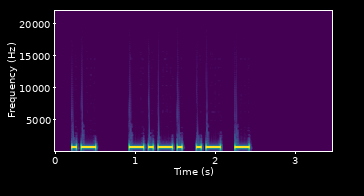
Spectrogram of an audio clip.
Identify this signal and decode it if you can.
Morse code, heard as a keyed tone, about 21 wpm, 700 Hz. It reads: A CAT
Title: Sets of 9 Words - 20wpm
